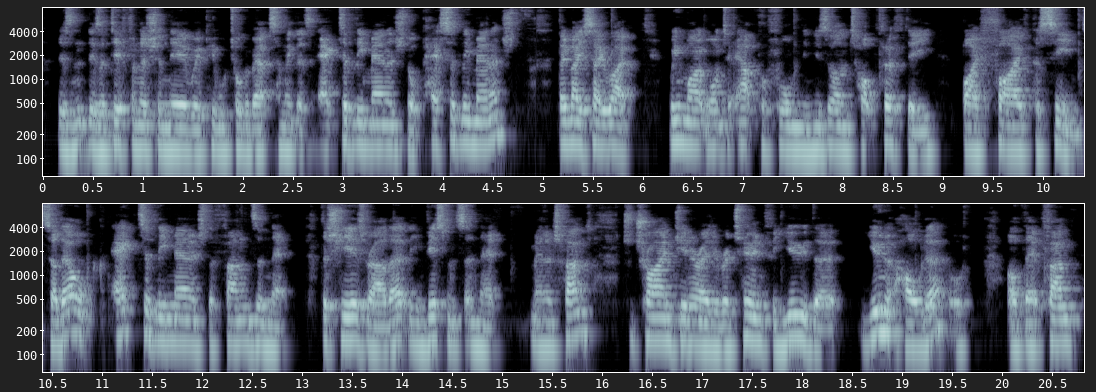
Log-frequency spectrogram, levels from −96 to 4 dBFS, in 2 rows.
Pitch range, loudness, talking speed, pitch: 125-150 Hz, -25 LUFS, 185 wpm, 135 Hz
